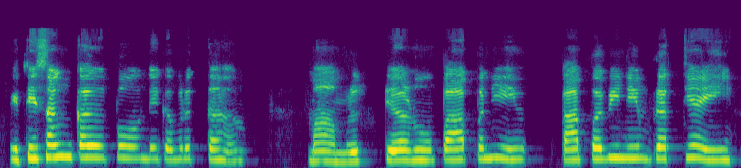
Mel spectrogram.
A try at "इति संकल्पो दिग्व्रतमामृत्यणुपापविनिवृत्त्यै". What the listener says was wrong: हाँ, पाप नी तुरंत मत बोलो, पाप का वी है ना, पाप विनिवृत्त्यै, पर सही बोला, अच्छा बोला।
